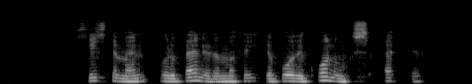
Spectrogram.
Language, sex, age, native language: Icelandic, male, 40-49, Icelandic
